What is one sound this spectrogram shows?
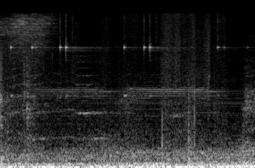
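Metal sliding doors are pushed open with a soft rattle.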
